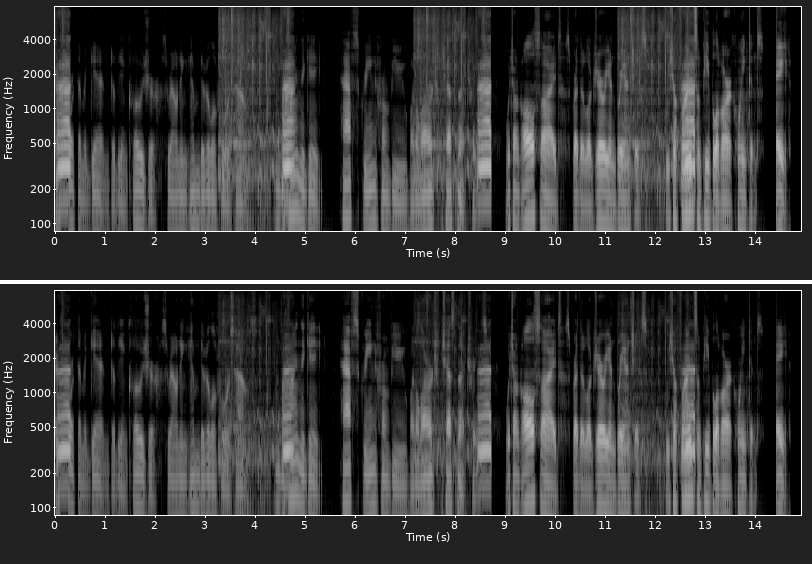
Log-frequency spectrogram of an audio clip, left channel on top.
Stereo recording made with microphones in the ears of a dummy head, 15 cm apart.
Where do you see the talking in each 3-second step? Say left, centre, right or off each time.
right, right, right, right, left.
